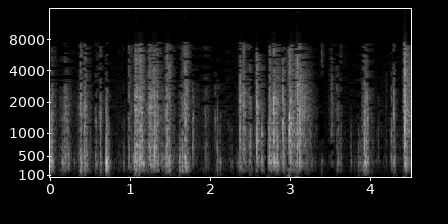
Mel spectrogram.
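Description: Cardboard door of a Kinder chocolate advent calendar being pried open by hand: irregular scraping, crinkling and clicking of card and the wrapped chocolate, in several short bursts.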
